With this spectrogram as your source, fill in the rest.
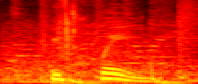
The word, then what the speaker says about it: btwn: on level three is served at btwn n which is pronounced between how you doing good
